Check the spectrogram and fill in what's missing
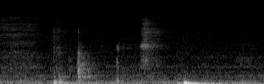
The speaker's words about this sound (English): He's sniffing it, folks.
